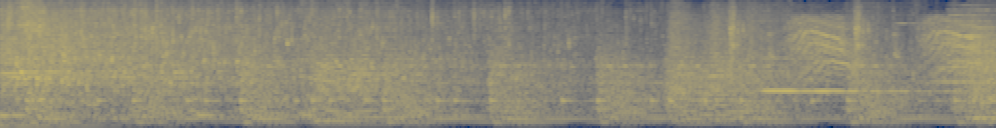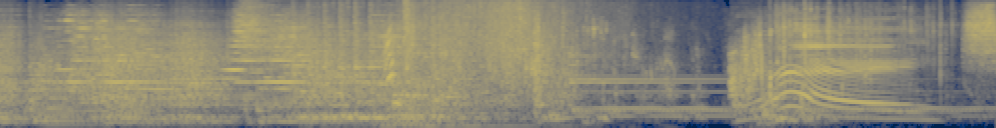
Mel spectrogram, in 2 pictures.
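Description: A cartoon toilet flush in a slime-factory adventure for kids roars and gurgles with swirling water and clanking effects under music, ending in a whistling, slide-like swirl as voices chatter briefly.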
